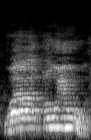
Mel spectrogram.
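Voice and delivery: وطيور drawn out syllable by syllable, very slow; slow sounding out. Shown as a demonstration. A teacher sounds out the word for children, very slow. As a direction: stretch each part of وطيور. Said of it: "صار يو".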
